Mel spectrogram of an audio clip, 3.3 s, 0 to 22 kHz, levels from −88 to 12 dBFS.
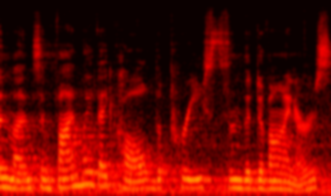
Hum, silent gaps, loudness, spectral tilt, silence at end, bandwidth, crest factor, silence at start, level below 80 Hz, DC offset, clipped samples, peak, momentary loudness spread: none; none; -36 LUFS; -6 dB/octave; 0 s; 17.5 kHz; 16 dB; 0 s; -62 dBFS; under 0.1%; under 0.1%; -20 dBFS; 4 LU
